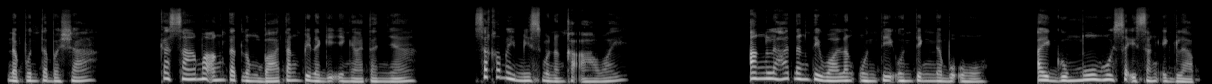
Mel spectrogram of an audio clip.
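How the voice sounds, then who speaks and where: A woman's voice: on the low side, darkish tone, no room sound, clean studio sound. A woman narrating a scripted drama story in a suspenseful, emotive manner.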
